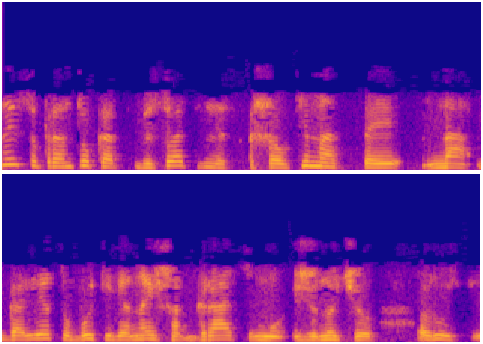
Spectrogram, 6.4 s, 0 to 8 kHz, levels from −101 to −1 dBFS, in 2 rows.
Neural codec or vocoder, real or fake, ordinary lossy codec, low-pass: none; real; MP3, 24 kbps; 7.2 kHz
